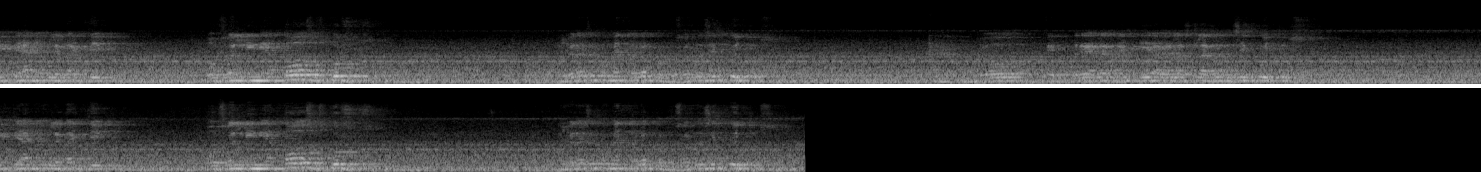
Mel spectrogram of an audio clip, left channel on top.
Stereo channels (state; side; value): drops out; right; at 8.1 s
